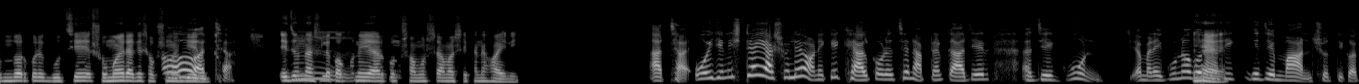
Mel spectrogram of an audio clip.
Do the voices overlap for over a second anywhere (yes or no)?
no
